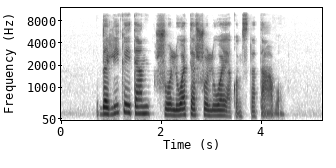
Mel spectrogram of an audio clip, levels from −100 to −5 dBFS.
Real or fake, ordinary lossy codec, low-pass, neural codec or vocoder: real; Opus, 64 kbps; 9.9 kHz; none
